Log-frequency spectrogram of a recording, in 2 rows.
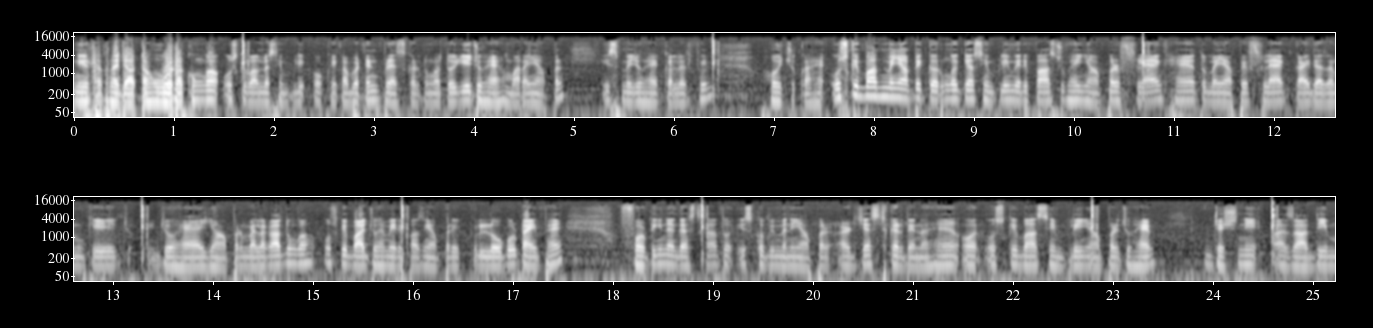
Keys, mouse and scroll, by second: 4.1 click, 4.4 F5, 6.4 click, 6.6 F3, 10.7-12.7 drag, 14.1 typing, 18.6 F2, 18.9 click, 19.2-19.9 F2, 20.7 F3, 22.9 click.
